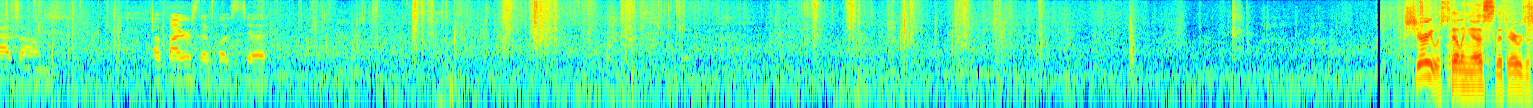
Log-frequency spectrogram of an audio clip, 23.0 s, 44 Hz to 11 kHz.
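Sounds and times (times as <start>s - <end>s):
footsteps crunching dry leaves: 0.0s - 3.3s, 3.9s - 16.6s, 20.7s - 23.0s.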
